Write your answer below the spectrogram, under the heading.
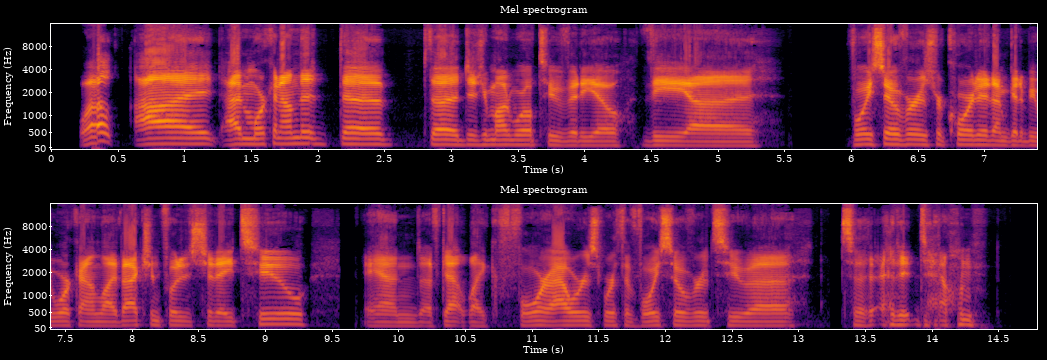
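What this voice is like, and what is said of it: Slightly tired voice. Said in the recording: “my voice is a little tired right now. Is I did a lot of recording”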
